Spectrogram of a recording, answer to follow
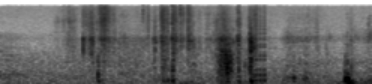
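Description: A small dog digging in snow with its front paws: a string of faint, short crunching scratches starting about half a second in.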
